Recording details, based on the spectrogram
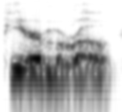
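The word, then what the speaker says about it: Pierre Mourad: speaking for those who do not know per Pierre Moro and uh that is the correct pronunciation of his name uh although he is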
